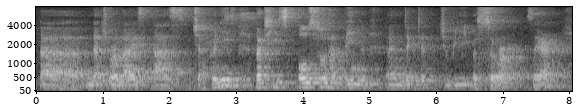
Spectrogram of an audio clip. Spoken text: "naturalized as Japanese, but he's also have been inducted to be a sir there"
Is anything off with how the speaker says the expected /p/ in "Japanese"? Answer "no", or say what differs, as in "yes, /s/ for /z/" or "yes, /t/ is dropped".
no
